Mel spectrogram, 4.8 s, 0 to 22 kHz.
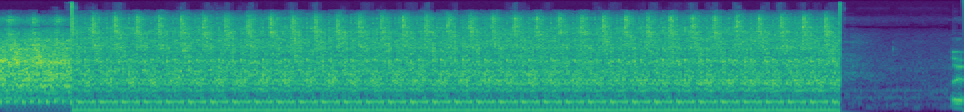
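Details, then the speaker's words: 45-year-old trawler engine at idle, tapping and stalling at low RPM since a hurricane: a quick, fairly even tap of about three per second over a low drone, from an exhaust manifold leak. "you can hear a tap tap tap tap tap sound while it's running and it's been stalling out at low RPMs"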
